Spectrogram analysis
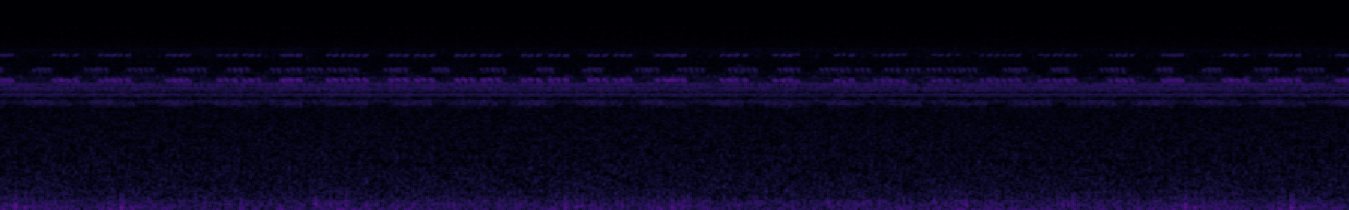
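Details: Several crickets calling in the stillness of night, bright pulsed chirps repeating steadily over a sustained high whine and a faint low background rumble.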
